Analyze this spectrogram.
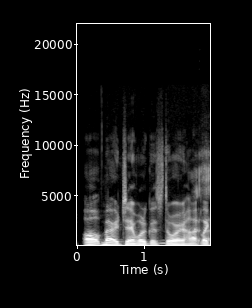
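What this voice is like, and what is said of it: Tommy Wiseau impression. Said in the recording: “doing a Tommy Wiseau impression.”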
